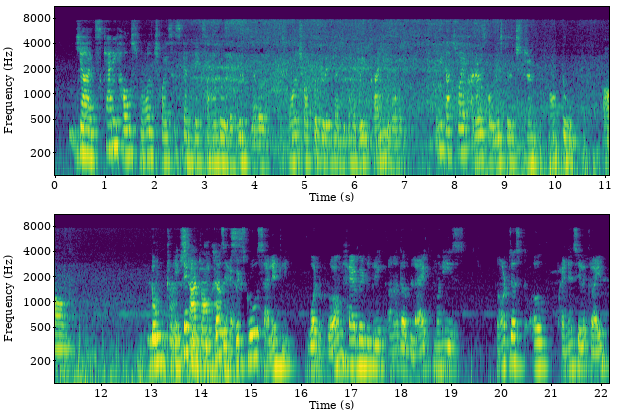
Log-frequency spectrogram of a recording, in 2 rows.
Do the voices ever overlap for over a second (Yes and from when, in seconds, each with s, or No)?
Yes, from 13.5 s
